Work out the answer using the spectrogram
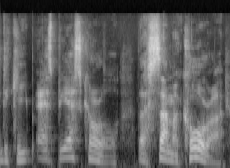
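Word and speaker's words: Psammocora: keep SBS coral the sama Cora which unlike a drunk man outside a kebab house has a silent P this encrusting corals in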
